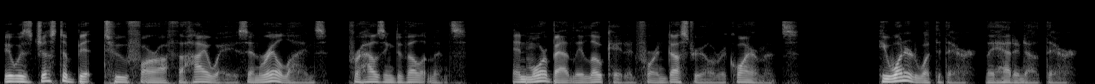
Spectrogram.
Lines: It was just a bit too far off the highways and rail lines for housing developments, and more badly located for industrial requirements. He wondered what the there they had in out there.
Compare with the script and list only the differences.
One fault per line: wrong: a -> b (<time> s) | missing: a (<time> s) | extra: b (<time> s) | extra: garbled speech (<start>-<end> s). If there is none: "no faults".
no faults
